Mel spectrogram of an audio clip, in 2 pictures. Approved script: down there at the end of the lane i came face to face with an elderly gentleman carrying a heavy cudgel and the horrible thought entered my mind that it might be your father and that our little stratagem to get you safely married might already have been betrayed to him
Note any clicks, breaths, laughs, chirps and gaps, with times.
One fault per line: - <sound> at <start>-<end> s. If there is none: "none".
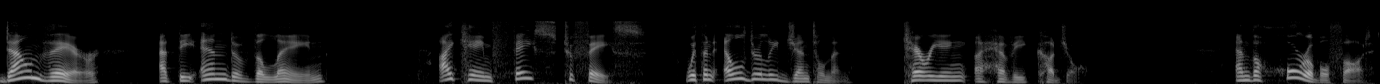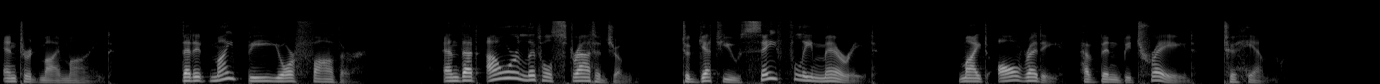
none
